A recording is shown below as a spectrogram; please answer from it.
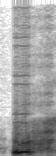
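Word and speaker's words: Herf: C'est un livre de Elf, d'ailleurs, c'est un livre très connu, appelé Reactionary Modernism. Je suis en train de vérifier si exactement. EURF, ça s'écrit H-E-R-F.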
